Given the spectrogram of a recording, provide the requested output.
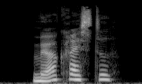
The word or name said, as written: mørkristet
